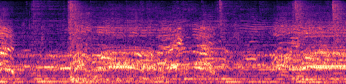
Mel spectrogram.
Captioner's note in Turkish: Hep bir ağızdan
